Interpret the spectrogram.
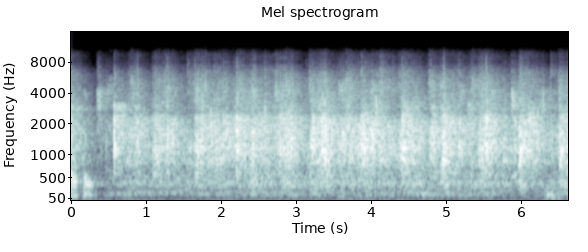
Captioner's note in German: Allgemeiner Beifall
